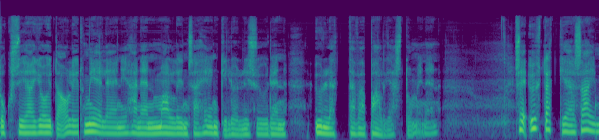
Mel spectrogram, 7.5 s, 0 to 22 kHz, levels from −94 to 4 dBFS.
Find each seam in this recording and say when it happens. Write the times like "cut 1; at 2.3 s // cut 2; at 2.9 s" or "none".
cut 1; at 1.0 s // cut 2; at 6.4 s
